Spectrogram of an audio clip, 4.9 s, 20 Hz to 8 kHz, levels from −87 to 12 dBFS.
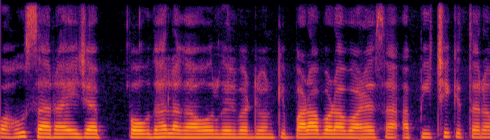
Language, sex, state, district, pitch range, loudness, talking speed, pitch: Bhojpuri, female, Uttar Pradesh, Ghazipur, 195-205 Hz, -14 LUFS, 210 wpm, 200 Hz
